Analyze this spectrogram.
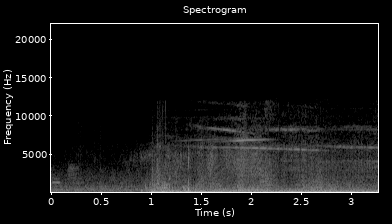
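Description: A loud rushing wind whooshes as a glider dives.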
